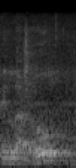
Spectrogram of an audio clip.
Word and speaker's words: below: Placing it before the L of below is making it do two jobs. First of all, it's marking where the stress is, but it's also telling you where the syllable division is. That sequence of sounds could be arranged in a different way. It could be Bill and O.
